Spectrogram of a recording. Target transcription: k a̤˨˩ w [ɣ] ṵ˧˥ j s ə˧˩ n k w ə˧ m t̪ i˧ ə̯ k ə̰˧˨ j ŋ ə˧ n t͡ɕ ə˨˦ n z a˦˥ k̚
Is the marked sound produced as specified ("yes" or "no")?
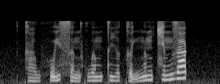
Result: no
